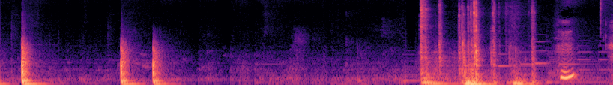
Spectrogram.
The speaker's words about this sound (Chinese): 你可以走到门前，先用力的敲三下，然后再轻轻的敲两下，她就会开门了。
